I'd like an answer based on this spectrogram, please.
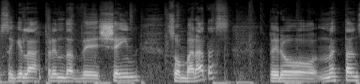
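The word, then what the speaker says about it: Shein: que las prendas de Shane son baratas, pero no están sostenibles a largo plazo. Último dato antes de que nos vayamos a la pausa. ¿Sabías que Shane no se dice Shane, sino que se dice Shan?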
